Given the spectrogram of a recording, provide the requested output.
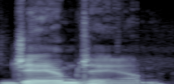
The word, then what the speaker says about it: Yam Yam: It's phonetically looks like Yam Yam, but I think it's pronounced Jam Jam.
